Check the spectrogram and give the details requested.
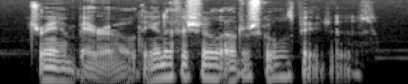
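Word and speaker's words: Dram Bero: he is there and i look it up trend barrow no i put it wrong in my notes trend or when hopefully it pops up even though i was playing his name wrong dram barrow the unofficial elder scrolls pages uh highly reclusive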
